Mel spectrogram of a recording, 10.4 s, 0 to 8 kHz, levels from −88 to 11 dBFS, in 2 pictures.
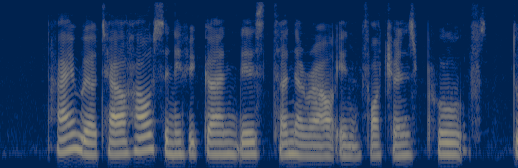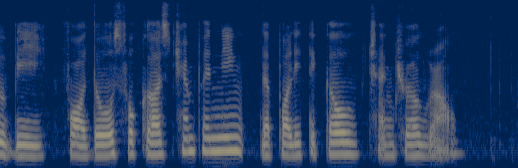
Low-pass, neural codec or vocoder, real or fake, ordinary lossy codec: none; codec, 16 kHz, 4 kbps, FreqCodec, larger model; fake; none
